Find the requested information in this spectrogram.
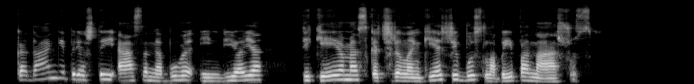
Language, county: Lithuanian, Klaipėda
